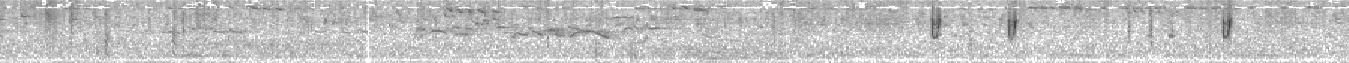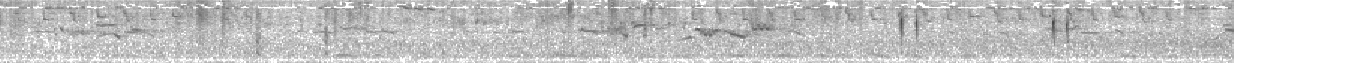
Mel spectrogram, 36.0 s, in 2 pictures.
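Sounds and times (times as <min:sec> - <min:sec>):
birds chirping: 0:00.0 - 0:34.4
soft bird twittering: 0:10.2 - 0:34.4.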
